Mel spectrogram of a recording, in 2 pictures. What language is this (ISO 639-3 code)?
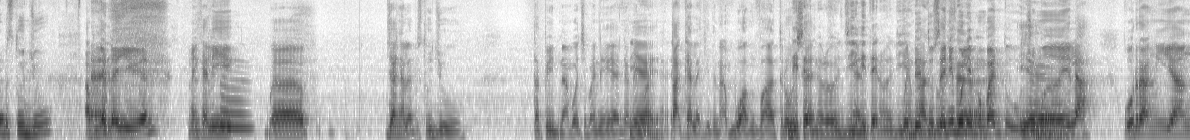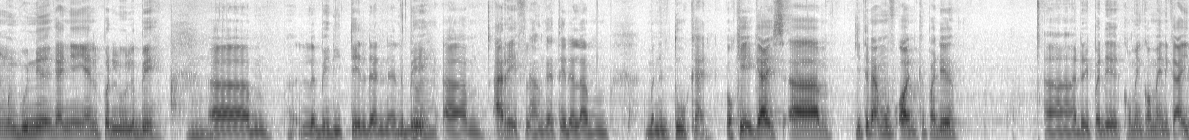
msa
